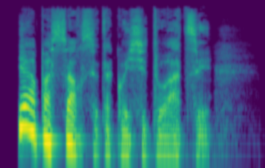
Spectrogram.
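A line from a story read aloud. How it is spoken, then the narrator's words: Sighing. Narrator (Russian): продавец вздохнул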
